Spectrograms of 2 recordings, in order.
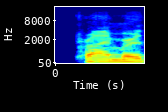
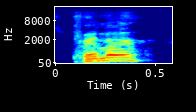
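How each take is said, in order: First: It sounds like the paint word. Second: It does not sound like the paint word. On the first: This names the undercoat paint. The speaker calls it wrong. "not like primer, the the paint" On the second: This is the intended way to say the title. The speaker calls it right. "most people say as primer"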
